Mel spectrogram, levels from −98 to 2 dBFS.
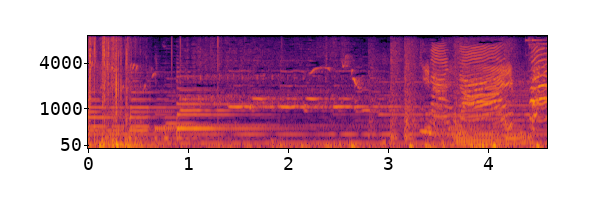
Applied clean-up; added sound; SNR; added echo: none; Crack; 5 dB; none.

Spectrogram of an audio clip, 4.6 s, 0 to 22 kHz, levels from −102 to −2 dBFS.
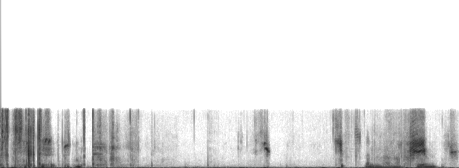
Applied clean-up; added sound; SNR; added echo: neural diffusion model UNIVERSE++.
